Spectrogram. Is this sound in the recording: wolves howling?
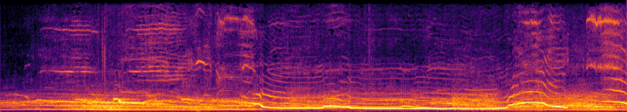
yes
